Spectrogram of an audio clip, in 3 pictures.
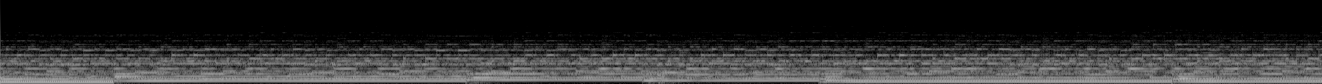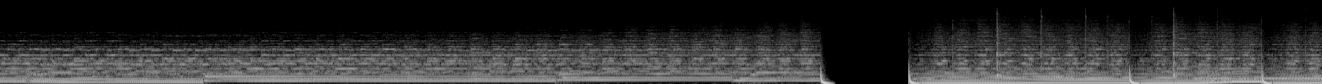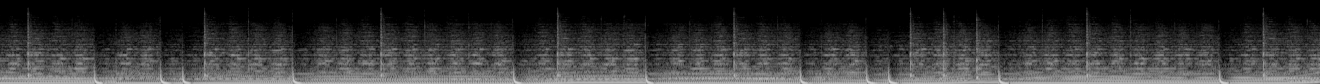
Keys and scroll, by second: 4.7 space, 13.3 space, 14.9 space, 18.3 space, 22.3 space, 22.5 ctrl+z, 33.4 space, 38.2 space, 38.6 ctrl+z.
